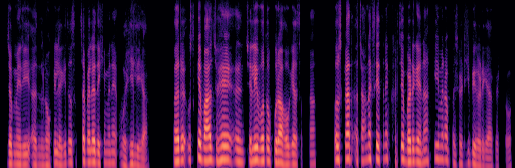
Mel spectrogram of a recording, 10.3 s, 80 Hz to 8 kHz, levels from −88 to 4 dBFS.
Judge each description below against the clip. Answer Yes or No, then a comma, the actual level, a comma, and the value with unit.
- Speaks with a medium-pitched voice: Yes, medium, 150 Hz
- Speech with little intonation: No, average, 5.2 semitones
